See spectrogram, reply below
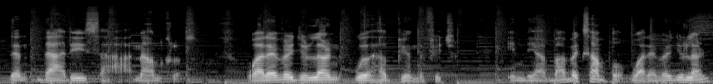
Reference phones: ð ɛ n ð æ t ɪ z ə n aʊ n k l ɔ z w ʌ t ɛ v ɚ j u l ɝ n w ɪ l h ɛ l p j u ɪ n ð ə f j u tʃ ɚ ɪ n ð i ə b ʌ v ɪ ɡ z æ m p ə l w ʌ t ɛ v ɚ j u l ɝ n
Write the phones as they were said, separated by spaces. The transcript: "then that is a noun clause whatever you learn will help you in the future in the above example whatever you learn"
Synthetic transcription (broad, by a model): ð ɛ n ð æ t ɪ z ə n aʊ n k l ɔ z w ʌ t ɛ v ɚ j u l ɝ n w ɪ l h ɛ l p j u ɪ n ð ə f j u tʃ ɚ ɪ n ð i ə b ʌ b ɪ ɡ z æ m p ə l w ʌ t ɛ v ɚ j u l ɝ n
